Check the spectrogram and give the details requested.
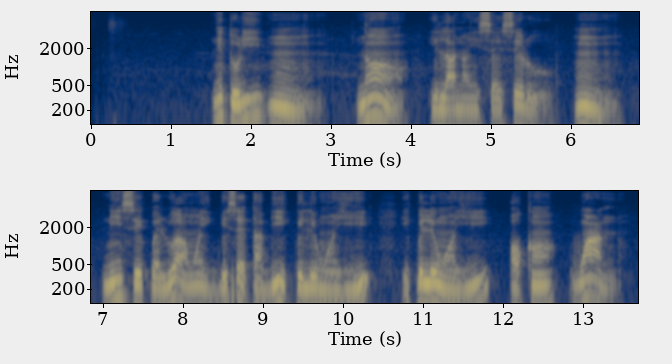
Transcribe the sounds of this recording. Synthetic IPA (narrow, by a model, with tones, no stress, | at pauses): nĩ˦to˧ɾĩ˦˨ | nãː˦˨ | i˨la˨nã˨i˨sɛ˨i˨se˧ɾõ˨ | nĩ˨˦ʃe˧k͡pɛ˨lu˨˦a˦˨w̃ɔ̃˧i˨ɡ͡be˨˦sɛ˦˨ta˨bi˨˦i˦˨k͡pe˧le˧w̃ɔ̃˨ji˨˦ | i˦˨k͡pe˧le˧w̃ɔ̃˨jiː˨˦ | ɔ˦˨kã˧ | wa˦˨n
